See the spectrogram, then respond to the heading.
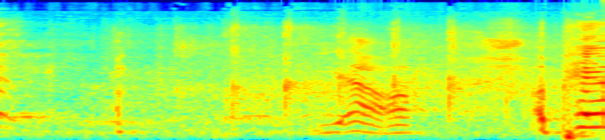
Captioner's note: audience applauds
